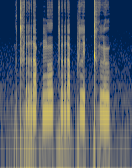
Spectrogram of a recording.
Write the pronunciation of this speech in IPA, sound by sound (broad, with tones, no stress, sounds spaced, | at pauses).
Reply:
kʰ r a˥˩ p̚ ŋ ɤː˥˩ k r a˥˩ p̚ k l i˦˥ t̚ kʰ l ɯ˦˥ k̚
